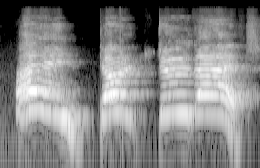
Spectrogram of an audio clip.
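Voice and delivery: very high-pitched screaming shout. Explaining voice pitch, the speaker demonstrates screaming at someone: high-pitched shout. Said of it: "that's a high pitch".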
